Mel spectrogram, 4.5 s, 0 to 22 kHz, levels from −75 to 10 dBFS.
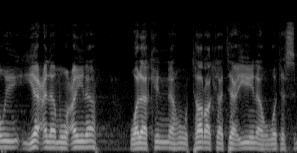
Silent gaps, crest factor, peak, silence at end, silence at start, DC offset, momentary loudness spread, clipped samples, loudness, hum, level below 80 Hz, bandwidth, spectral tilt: none; 16 dB; -6 dBFS; 0 s; 0 s; under 0.1%; 7 LU; under 0.1%; -23 LUFS; none; -52 dBFS; 12 kHz; -5.5 dB/octave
